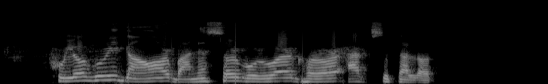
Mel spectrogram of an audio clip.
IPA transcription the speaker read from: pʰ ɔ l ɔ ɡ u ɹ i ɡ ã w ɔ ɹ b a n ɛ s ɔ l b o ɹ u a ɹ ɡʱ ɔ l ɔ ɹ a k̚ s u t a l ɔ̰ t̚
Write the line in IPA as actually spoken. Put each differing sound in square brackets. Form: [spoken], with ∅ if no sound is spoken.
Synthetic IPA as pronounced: pʰ [u] l ɔ ɡ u ɹ i ɡ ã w ɔ ɹ b a n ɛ s ɔ [ɹ] b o ɹ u a ɹ ɡʱ ɔ [ɹ] ɔ ɹ a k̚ s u t a l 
